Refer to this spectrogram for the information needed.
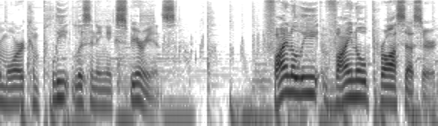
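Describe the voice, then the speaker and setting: Man explaining tech in a wry, scripted tone. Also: fairly high pitch. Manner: explanatory with wry casual asides. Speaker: tech reviewer. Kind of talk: scripted product review narration.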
